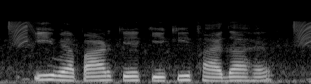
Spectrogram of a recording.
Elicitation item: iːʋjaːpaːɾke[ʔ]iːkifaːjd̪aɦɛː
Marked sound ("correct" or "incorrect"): incorrect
